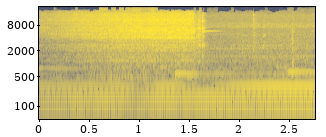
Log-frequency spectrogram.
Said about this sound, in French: avec mon troncoir, en me tenant à une distance environ de 7 mm de mon trait que j'ai tracé, je vais commencer à défoncer une rainure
